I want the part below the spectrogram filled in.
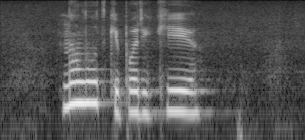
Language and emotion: Russian, sad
